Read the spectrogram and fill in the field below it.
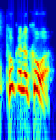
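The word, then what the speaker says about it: Puka Nacua: and bride did I say right Pabu it's puka nakua is in here I'm saying it correctly lessons what's happening thank you for stepping up welcome to platform 246.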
